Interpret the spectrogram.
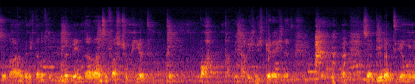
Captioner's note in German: lacht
